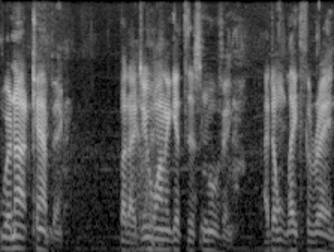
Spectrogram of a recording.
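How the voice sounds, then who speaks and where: A raspy, put-on character voice with fairly even intonation. Background noise is clearly audible. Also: man, medium pitch for a man, moderate pace. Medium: actual play.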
